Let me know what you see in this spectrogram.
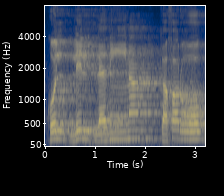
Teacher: واو سے پہلے پیش ہے، اسے 1 الف کے برابر کھینچ کر پڑھا جائے گا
